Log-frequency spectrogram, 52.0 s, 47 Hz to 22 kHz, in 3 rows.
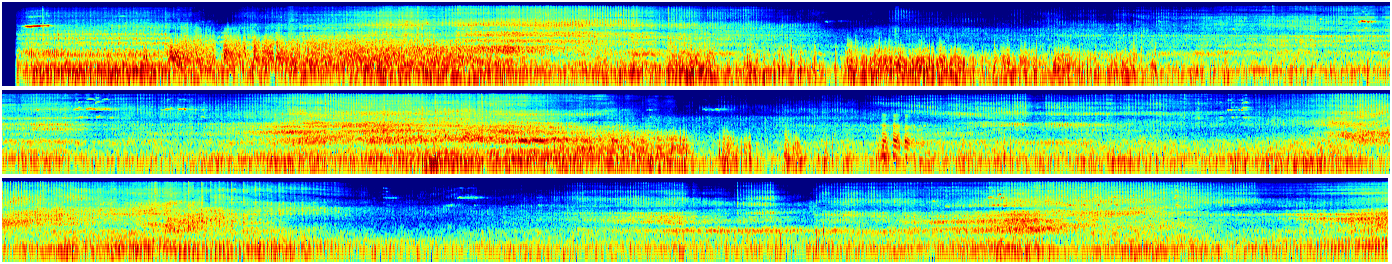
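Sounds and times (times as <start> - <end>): go-kart engines revving: 0.2 - 52.0.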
